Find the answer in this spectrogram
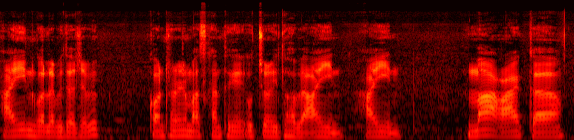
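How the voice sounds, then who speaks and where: A man's voice: medium pitch, steady tone, fairly quick. A man teaching Quran reading, reciting words syllable by syllable, repeating each one, and explaining pronunciation. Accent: Bangladeshi. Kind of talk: slow recitation lesson with explanations.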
